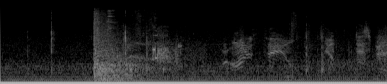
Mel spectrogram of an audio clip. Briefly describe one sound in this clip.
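A shotgun fires in loud blasts.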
